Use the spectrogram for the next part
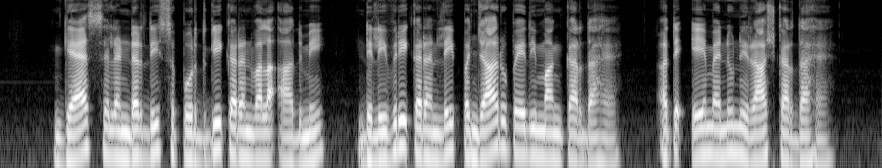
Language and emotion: Punjabi, sad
